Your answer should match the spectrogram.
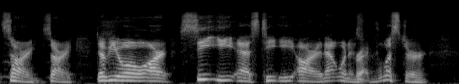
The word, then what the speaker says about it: Worcester: W O R C E S T E R.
